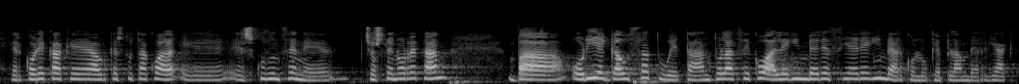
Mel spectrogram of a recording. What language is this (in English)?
Basque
